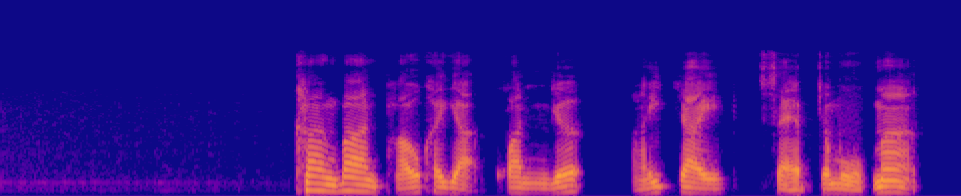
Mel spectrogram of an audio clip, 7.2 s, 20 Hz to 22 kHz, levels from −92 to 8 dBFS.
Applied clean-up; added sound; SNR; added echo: none; none; none; none.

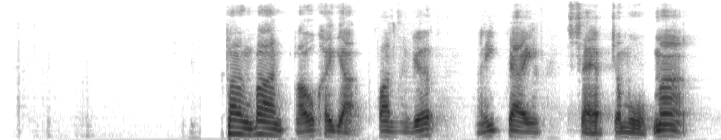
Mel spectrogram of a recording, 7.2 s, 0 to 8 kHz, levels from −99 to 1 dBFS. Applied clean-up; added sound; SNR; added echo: neural mask model DeepFilterNet 3.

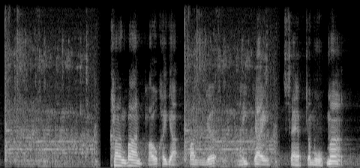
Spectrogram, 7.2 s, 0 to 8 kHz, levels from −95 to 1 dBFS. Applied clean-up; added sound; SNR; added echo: none; Sliding door; 13 dB; reverberation time 1.4 s.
